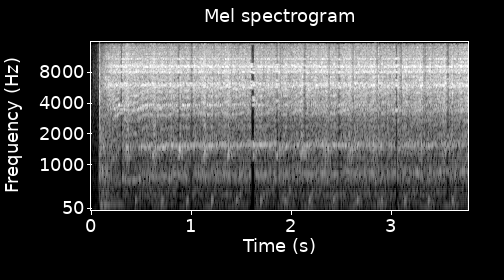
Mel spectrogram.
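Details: Kohler Command engine from failed engines: even, strong cranking beats, about four a second, over a hissy background; healthy compression, close to firing.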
